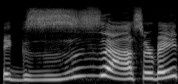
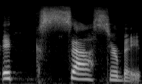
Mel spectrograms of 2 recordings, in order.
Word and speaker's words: exacerbate: I see an X is it or is it Z cuz you probably hear both right you're not going to like this answer the answer is either one exacerbate or exacerbate whichever one you like and I think it's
